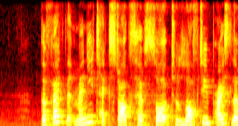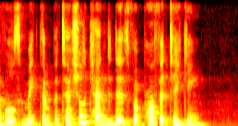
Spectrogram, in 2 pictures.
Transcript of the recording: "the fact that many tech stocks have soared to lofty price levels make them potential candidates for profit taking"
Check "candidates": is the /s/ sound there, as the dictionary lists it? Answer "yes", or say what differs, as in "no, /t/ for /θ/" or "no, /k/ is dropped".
yes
